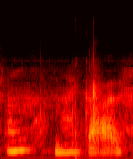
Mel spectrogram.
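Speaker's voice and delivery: hushed oh my god under the breath; whispered awe. Real, not acted. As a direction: say it to yourself, amazed. Whispered awe at another item.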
